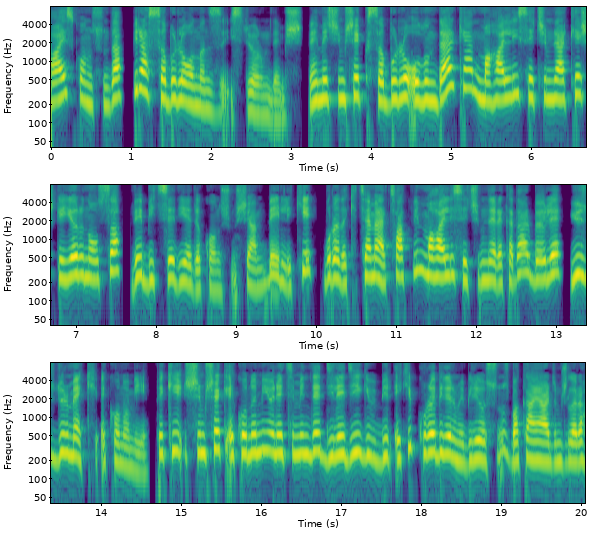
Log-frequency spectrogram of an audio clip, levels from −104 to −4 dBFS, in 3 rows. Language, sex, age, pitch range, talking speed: Turkish, female, 50-69, 200-270 Hz, 140 wpm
